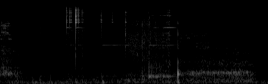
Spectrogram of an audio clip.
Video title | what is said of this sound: ASMR - Tingle Basket - New Year Triggers & Sounds | it sounds really beautiful. It's hollow and sounds like tingly tingles.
